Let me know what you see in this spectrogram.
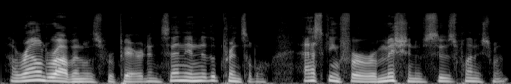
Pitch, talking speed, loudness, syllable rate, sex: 145 Hz, 210 wpm, -19 LUFS, 6.1 syllables/s, male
